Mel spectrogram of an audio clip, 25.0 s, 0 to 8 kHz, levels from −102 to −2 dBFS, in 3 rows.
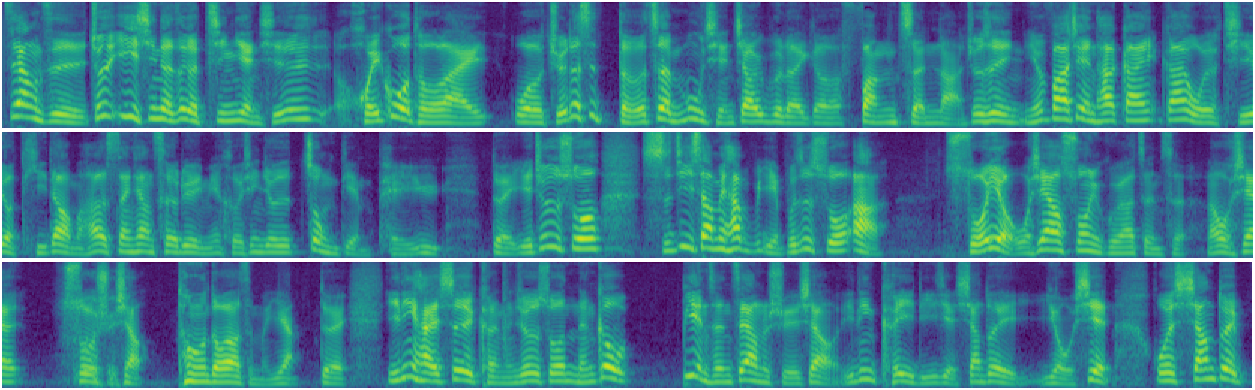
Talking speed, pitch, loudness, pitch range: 345 characters per minute, 170 Hz, -21 LUFS, 150-210 Hz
